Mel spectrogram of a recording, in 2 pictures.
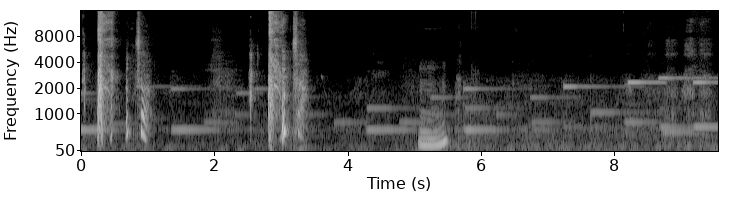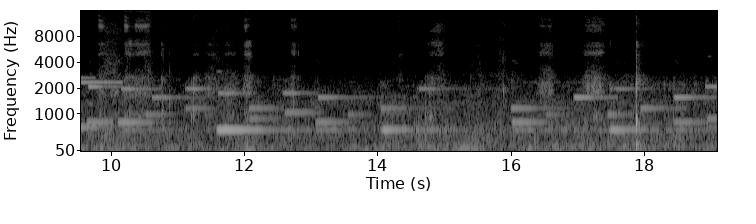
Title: #딸꾹질 #재채기하는 아기 # baby's hiccups & sneezing #shorts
